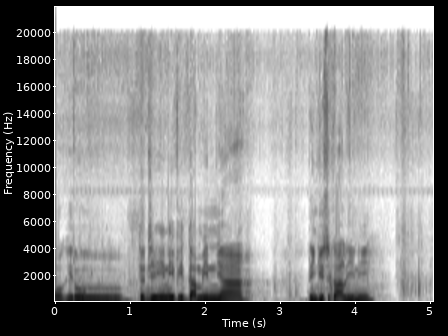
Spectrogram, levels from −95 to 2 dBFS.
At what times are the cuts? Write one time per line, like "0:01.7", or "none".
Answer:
0:01.0

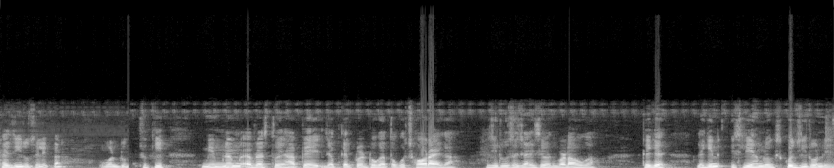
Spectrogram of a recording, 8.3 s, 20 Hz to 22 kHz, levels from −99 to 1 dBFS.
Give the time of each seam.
0:01.3

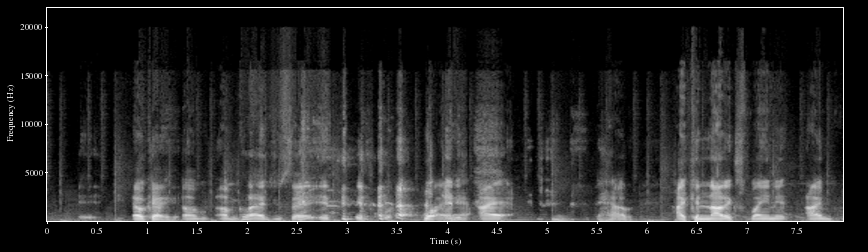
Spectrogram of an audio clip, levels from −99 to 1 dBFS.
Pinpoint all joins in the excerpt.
0:04.0

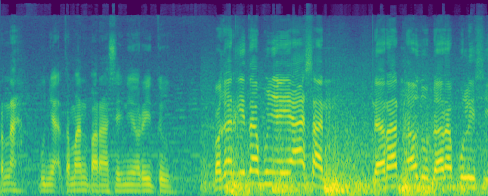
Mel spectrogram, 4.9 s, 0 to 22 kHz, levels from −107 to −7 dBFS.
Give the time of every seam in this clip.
0:01.9
0:03.7

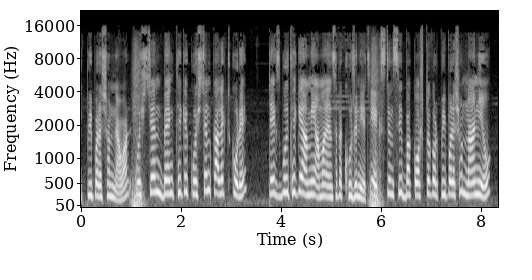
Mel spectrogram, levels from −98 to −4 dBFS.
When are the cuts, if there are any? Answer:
0:01.0
0:05.8

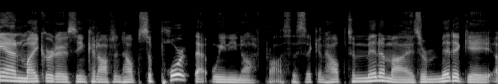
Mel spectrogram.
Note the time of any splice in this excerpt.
none

